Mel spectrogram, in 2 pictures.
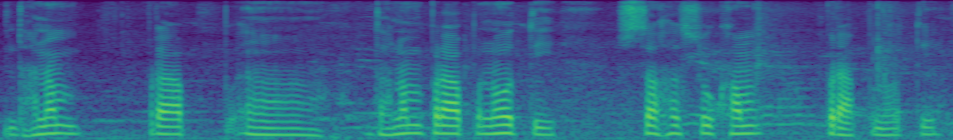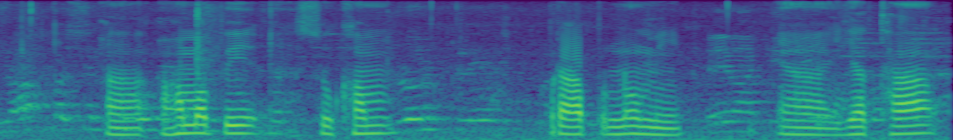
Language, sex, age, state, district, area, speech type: Sanskrit, male, 18-30, Bihar, East Champaran, rural, spontaneous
